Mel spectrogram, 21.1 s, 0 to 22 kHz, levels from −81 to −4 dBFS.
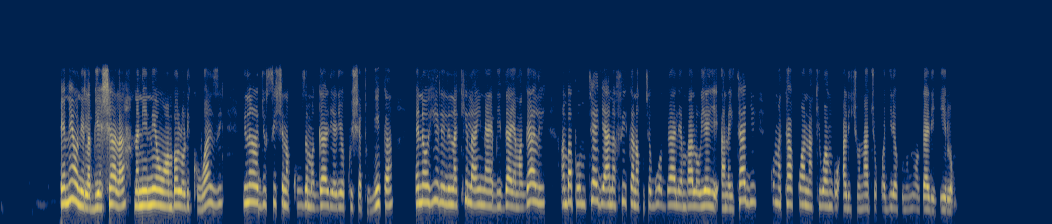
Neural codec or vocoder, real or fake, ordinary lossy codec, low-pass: none; real; Opus, 32 kbps; 7.2 kHz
